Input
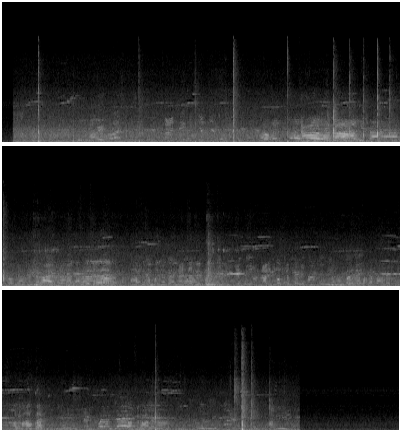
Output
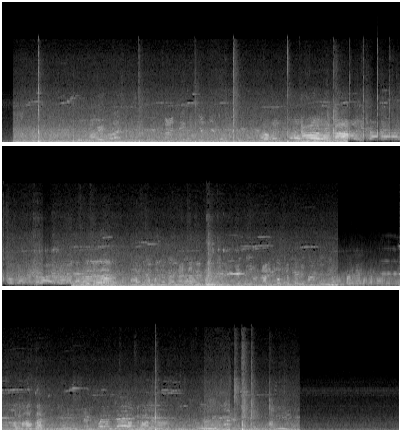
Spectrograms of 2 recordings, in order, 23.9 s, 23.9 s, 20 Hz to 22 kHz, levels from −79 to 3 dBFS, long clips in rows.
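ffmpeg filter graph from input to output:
-filter_complex "[0:a]asettb=1/sr,asplit=3[s0][s1][s2];[s0]atrim=end=6.914[s3];[s1]atrim=start=6.91:end=9.34,asetpts=PTS-STARTPTS,afade=t=in:d=0.004:c=qsin,afade=t=out:st=2.426:d=0.004:c=qsin,highpass=f=540:w=0.5412,highpass=f=540:w=1.3066,acompressor=threshold=0.0282:ratio=10:attack=3.2:release=140:knee=1:detection=peak[s4];[s2]atrim=start=9.336[s5];[s3][s4]acrossfade=d=0.004:c1=hsin:c2=qsin[s6];[s6][s5]acrossfade=d=0.004:c1=qsin:c2=hsin,asettb=1/sr,asplit=3[s7][s8][s9];[s7]atrim=end=14.674[s10];[s8]atrim=start=14.67:end=15.89,asetpts=PTS-STARTPTS,afade=t=in:d=0.004:c=qsin,afade=t=out:st=1.216:d=0.004:c=qsin,highpass=f=330:w=0.5412,highpass=f=330:w=1.3066,aemphasis=mode=reproduction:type=75fm,tremolo=f=290:d=0.857[s11];[s9]atrim=start=15.886[s12];[s10][s11]acrossfade=d=0.004:c1=hsin:c2=qsin[s13];[s13][s12]acrossfade=d=0.004:c1=qsin:c2=hsin,asettb=1/sr,asplit=3[s14][s15][s16];[s14]atrim=end=19.954[s17];[s15]atrim=start=19.95:end=20.47,asetpts=PTS-STARTPTS,afade=t=in:d=0.004:c=qsin,afade=t=out:st=0.516:d=0.004:c=qsin,bandreject=f=2600:w=12,acontrast=48[s18];[s16]atrim=start=20.466[s19];[s17][s18]acrossfade=d=0.004:c1=hsin:c2=qsin[s20];[s20][s19]acrossfade=d=0.004:c1=qsin:c2=hsin,lowshelf=f=480:g=5,alimiter=level_in=3.98:limit=0.891:release=50:level=0:latency=1,volume=0.891"

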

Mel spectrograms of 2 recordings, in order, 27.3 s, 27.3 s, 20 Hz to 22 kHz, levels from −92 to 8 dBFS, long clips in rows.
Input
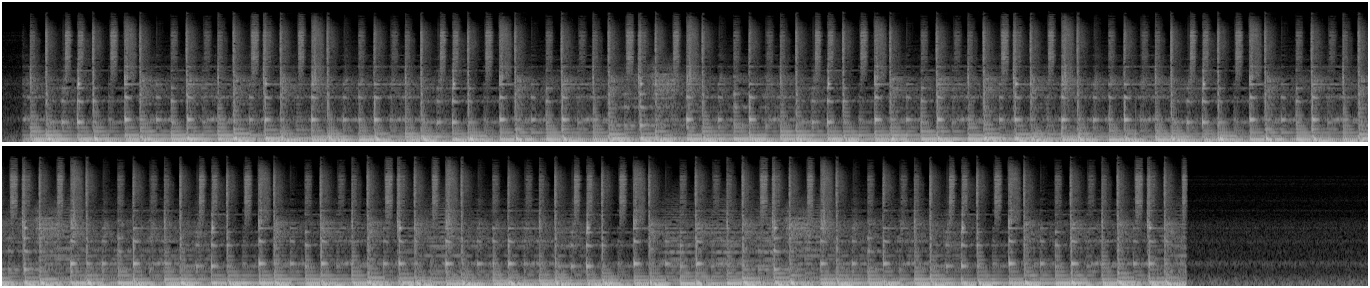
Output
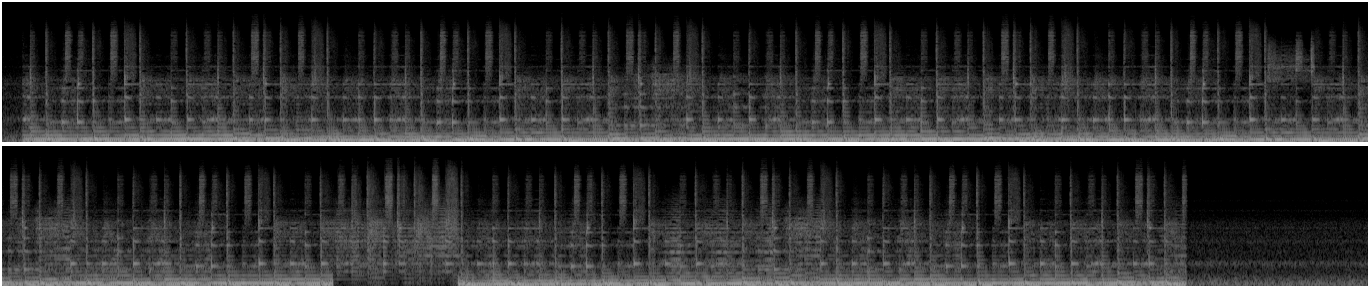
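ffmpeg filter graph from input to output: -filter_complex "[0:a]asettb=1/sr,asplit=3[s0][s1][s2];[s0]atrim=end=12.654[s3];[s1]atrim=start=12.65:end=13.12,asetpts=PTS-STARTPTS,afade=t=in:d=0.004:c=qsin,afade=t=out:st=0.466:d=0.004:c=qsin,lowpass=f=6000:w=0.5412,lowpass=f=6000:w=1.3066,highshelf=f=2400:t=q:w=3:g=12[s4];[s2]atrim=start=13.116[s5];[s3][s4]acrossfade=d=0.004:c1=hsin:c2=qsin[s6];[s6][s5]acrossfade=d=0.004:c1=qsin:c2=hsin,asettb=1/sr,asplit=3[s7][s8][s9];[s7]atrim=end=16.964[s10];[s8]atrim=start=16.96:end=18.22,asetpts=PTS-STARTPTS,afade=t=in:d=0.004:c=qsin,afade=t=out:st=1.256:d=0.004:c=qsin,highpass=850,tremolo=f=220:d=0.857,acontrast=49[s11];[s9]atrim=start=18.216[s12];[s10][s11]acrossfade=d=0.004:c1=hsin:c2=qsin[s13];[s13][s12]acrossfade=d=0.004:c1=qsin:c2=hsin,highshelf=f=5800:g=-10.5,acompressor=threshold=0.0501:ratio=6,alimiter=level_in=1.26:limit=0.0631:level=0:latency=1:release=50,volume=0.794,volume=0.596"

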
